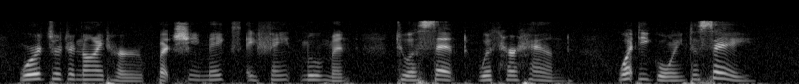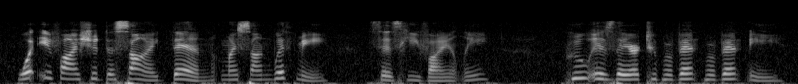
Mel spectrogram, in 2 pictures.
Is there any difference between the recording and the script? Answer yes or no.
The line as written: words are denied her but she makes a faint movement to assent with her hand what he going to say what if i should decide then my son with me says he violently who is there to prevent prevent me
no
